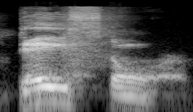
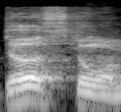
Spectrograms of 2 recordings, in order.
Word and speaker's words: Destorm: Yeah, it's Yeah, but it's pronounced Daystorm. I thought it was Dtorm.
